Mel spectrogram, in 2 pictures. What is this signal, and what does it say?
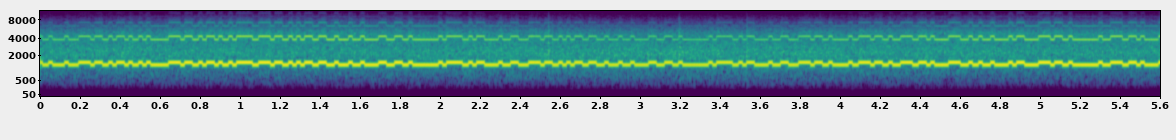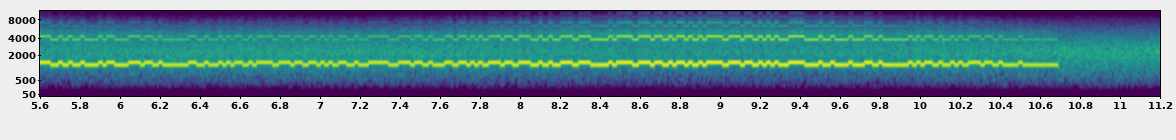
RTTY (50 baud, 170 Hz shift), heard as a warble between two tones, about 1360 Hz centre, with radio static. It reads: … DX DE SP8EBW SP8EBW K AGN? AGN? PSE RPT UR NAME DE YO7SJ K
